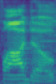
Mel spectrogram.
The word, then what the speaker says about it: Fado: First of all, found out that his name is actually pronounced Fado because the idea was that his name is based off of the, you know, the musical scale.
